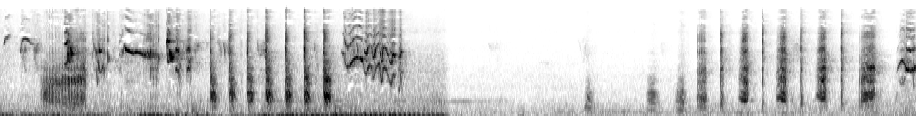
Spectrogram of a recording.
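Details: White-eyed Javan myna (jalak kebo) lure song to get lazy birds singing: busy harsh chatter and whistles over a hum, a short pause, then rapid evenly spaced clicking notes.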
